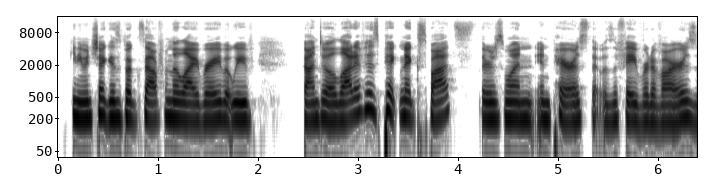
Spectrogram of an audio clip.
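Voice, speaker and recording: A woman's voice: mid-range voice, clear, resonant tone, no echo. Earnest woman, dry close sound. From Venezuela. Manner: earnest, thoughtful, with frequent restarts. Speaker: guest. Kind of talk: reflective interview conversation.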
